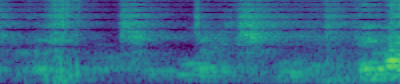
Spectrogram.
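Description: Indistinct talk from a small group of people, fairly quiet at first, with louder speech starting near the end.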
